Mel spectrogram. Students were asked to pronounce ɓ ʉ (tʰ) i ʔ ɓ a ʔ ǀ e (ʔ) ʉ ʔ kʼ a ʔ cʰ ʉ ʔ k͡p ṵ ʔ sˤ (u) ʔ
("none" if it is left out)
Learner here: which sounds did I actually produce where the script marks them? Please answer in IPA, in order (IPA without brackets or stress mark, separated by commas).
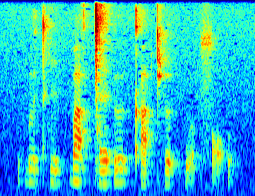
tʰ, ʔ, ṵ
